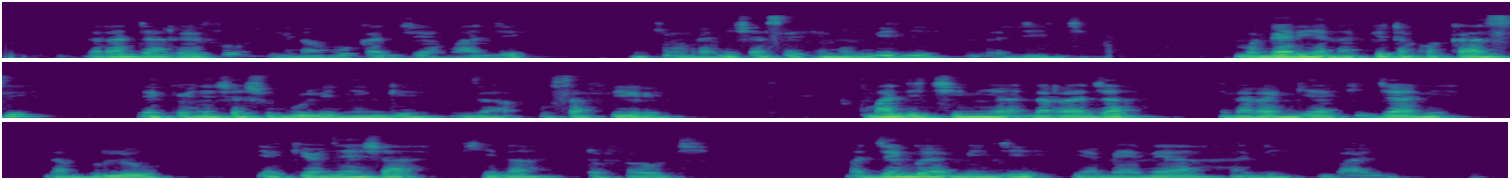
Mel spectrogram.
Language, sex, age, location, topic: Swahili, male, 18-24, Mombasa, government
